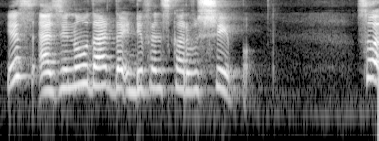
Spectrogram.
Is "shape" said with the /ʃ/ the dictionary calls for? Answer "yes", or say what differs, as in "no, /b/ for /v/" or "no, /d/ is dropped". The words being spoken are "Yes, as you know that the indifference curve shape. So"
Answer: yes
